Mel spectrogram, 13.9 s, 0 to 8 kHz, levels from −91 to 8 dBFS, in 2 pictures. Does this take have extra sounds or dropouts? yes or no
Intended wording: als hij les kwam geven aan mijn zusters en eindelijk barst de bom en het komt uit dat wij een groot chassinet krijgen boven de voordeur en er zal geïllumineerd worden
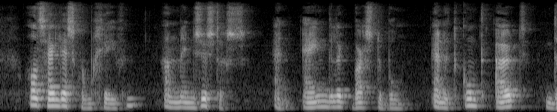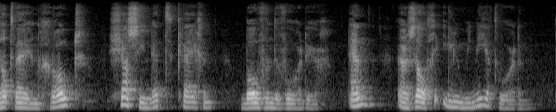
no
